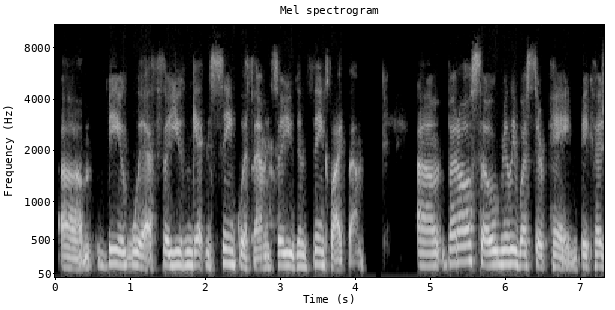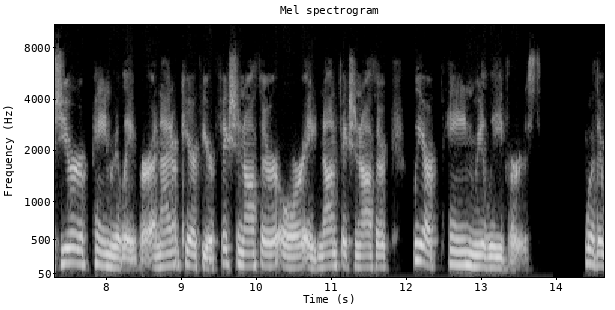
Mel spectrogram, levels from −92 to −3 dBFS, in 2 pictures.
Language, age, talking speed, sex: English, 50-69, 190 wpm, female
